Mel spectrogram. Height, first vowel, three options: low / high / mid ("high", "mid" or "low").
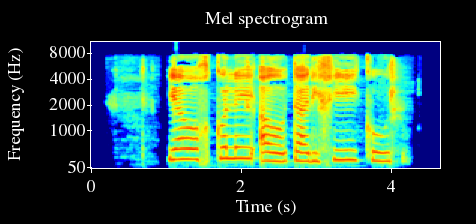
low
